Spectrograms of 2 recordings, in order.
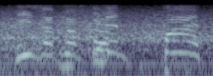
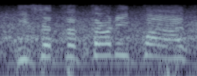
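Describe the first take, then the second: No difference in how they are said.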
